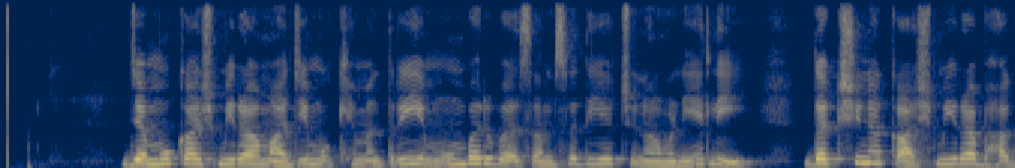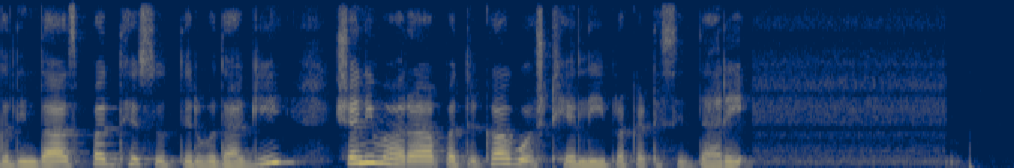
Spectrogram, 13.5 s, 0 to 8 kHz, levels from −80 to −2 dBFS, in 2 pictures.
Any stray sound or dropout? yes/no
no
